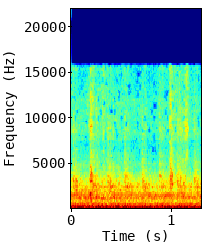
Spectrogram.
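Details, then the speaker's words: 2015 GMC 5.3 V8 cold idle with codes P0300, P0304, P0172, P0324: faint regular tick over slightly uneven rumble, running rough with misfire; bent number 4 exhaust pushrod off its rocker arm. "it's got a significant ticking noise in the engine"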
